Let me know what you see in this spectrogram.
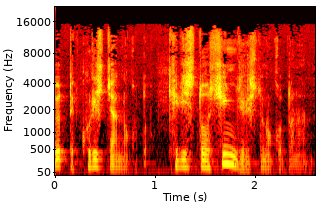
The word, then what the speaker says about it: キリスト: 日本だけはキという発音になる。キリストという。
